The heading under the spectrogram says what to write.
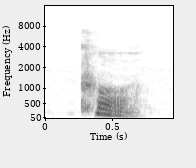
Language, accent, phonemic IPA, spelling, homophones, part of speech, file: English, Southern England, /kɔː/, cor, corps, interjection / noun, LL-Q1860 (eng)-cor.wav
- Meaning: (interjection) Expression of surprise; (noun) Any of various former units of volume: A Hebrew unit of liquid volume, about equal to 230 L or 60 gallons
